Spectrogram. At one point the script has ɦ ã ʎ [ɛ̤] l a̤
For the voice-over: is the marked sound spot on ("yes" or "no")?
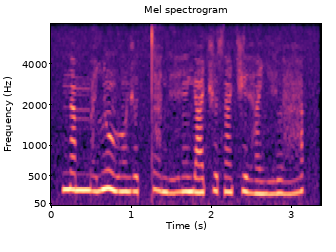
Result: no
